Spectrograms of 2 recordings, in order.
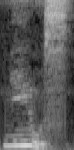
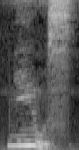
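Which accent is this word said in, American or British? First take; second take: British; British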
